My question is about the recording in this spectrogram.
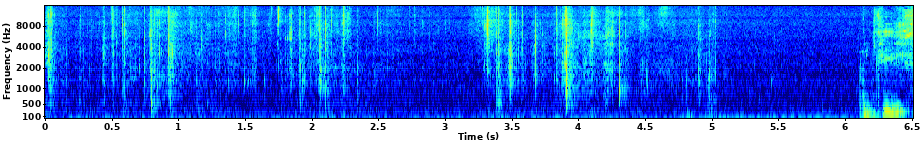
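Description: Faint crinkling of plastic sleeves and paper as the pages of a ring binder are turned, with a few light clicks and taps around the middle; otherwise near silence.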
